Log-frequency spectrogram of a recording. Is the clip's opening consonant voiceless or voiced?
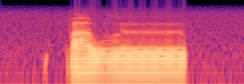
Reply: voiceless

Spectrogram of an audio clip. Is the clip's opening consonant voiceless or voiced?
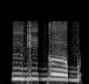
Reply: voiced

